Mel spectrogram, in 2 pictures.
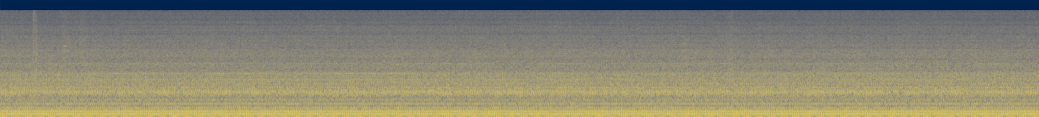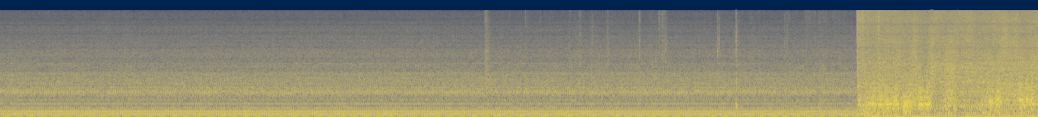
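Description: An engine running steadily at idle, a constant low hum with a fine rapid pulse. Near the end a much louder rushing noise cuts in suddenly.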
